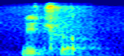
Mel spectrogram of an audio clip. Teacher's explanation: I would go for an elision of the middle vowel sound, which is short.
